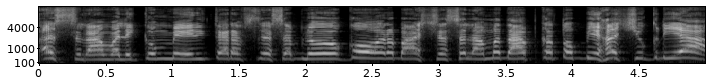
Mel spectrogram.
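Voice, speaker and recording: This cartoonish character voice sits at an extremely high pitch. Its intonation stays monotone and flat. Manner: courteous, sweet-talking.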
